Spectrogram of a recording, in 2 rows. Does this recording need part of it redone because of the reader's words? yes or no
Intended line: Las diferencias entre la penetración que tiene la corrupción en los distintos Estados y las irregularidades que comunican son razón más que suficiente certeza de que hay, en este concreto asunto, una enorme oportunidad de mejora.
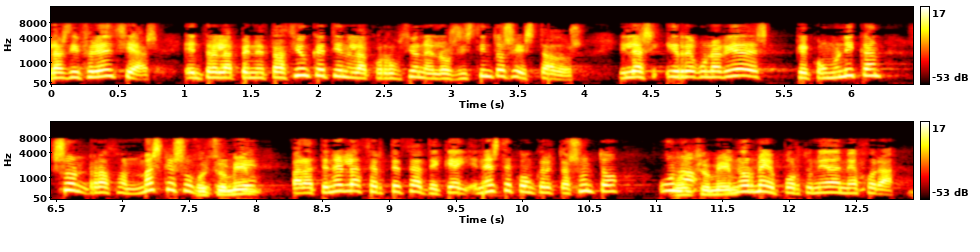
yes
